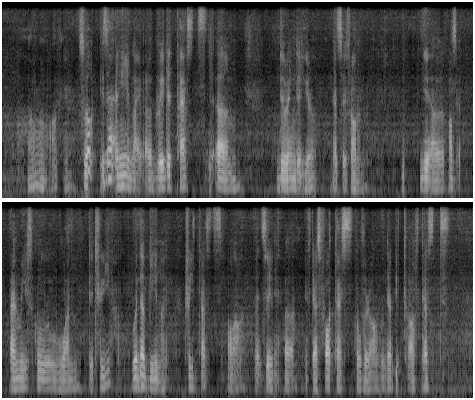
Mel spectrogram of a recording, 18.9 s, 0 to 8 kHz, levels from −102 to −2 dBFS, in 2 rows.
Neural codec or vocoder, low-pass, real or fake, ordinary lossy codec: codec, 16 kHz in and 24 kHz out, 0.6 kbps, FireRedTTS-2 codec; 7.2 kHz; fake; none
